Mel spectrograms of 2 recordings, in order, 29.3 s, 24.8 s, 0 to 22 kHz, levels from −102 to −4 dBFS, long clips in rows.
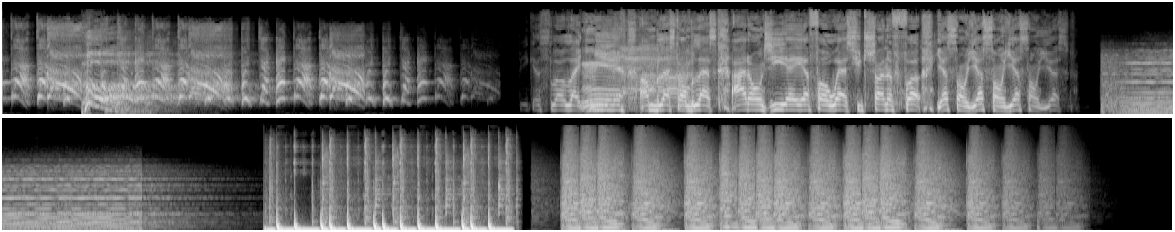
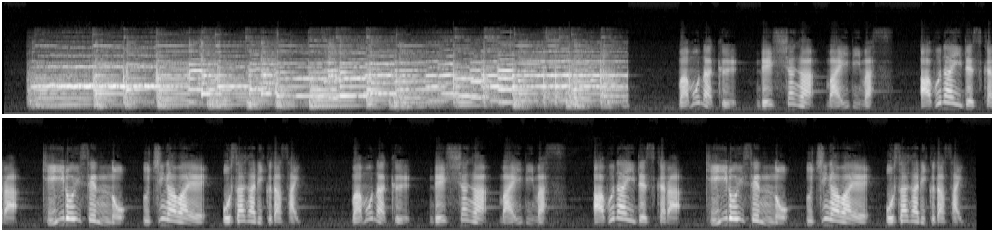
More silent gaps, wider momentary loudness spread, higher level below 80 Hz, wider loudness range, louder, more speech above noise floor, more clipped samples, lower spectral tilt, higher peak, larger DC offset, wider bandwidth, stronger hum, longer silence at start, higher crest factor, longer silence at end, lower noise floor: first, 6.23-6.46 s, 13.66-13.72 s vs none; first, 18 LU vs 15 LU; first, -28 dBFS vs -86 dBFS; first, 14 LU vs 10 LU; second, -24 LUFS vs -20 LUFS; first, 54 dB vs 44 dB; neither; first, -4.5 dB/octave vs -1.5 dB/octave; about the same, -2 dBFS vs -4 dBFS; neither; first, 16.5 kHz vs 7.6 kHz; neither; second, 0 s vs 0.3 s; about the same, 22 dB vs 18 dB; first, 1.25 s vs 0.4 s; first, -79 dBFS vs -68 dBFS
